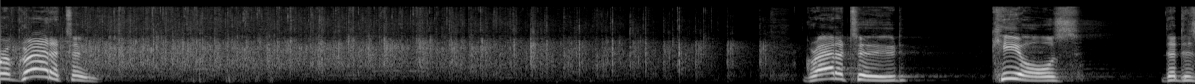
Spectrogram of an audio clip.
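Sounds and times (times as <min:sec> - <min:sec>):
speech: 0:00.0 - 0:01.1, 0:08.0 - 0:09.2, 0:10.0 - 0:10.9, 0:11.6 - 0:11.9
audience clapping hands: 0:00.0 - 0:08.0.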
